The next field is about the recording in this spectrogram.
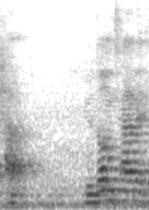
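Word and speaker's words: ح: It comes from here. And you have to take air with the word when you pronounce it.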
